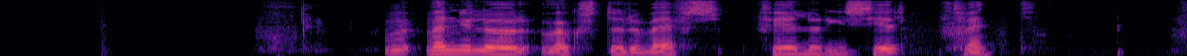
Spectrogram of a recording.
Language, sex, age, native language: Icelandic, female, 50-59, Icelandic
